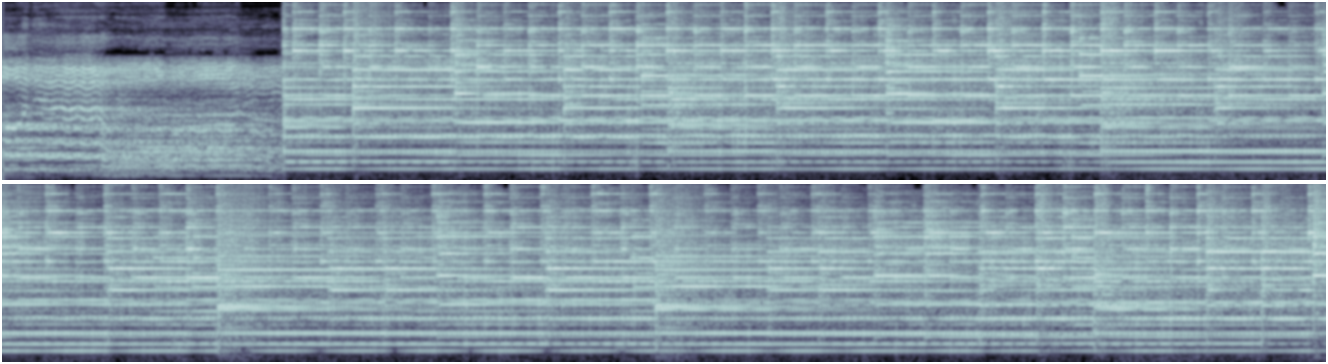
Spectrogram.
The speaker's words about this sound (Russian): Во время обучения в духовном училище получил благословение священника осваивать колокольный звон. Да и у самого было огромное желание понять, почувствовать и ощутить, как заставить колокола заговорить.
